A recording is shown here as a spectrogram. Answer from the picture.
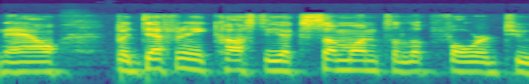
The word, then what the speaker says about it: Kostyuk: And we saw another one of the favorites to win, Elena Svitolina, stop another Ukrainian, which was in Kostyuk, I believe is how you pronounce it. – Yeah, Kostyuk.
